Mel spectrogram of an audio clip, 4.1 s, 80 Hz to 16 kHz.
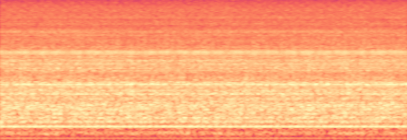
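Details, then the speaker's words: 1967/68 Clausing Colchester 1340 lathe turning a steel hydraulic-shaft button, taking a heavy cut that reduces the diameter by about 0.060 in. A steady, even hum with a light cutting hiss and no chatter or grind: a healthy, quiet machine. "a pretty good chip not a bad little machine nice and quiet"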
